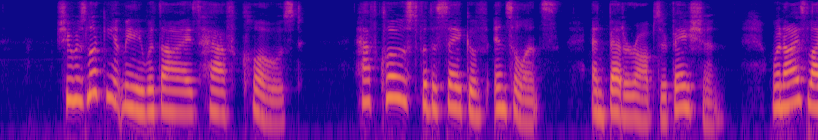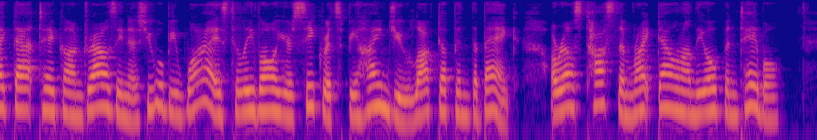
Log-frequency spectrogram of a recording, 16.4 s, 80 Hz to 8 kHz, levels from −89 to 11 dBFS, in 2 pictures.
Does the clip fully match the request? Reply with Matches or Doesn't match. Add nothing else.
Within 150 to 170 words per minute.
Doesn't match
